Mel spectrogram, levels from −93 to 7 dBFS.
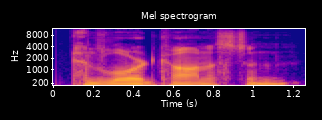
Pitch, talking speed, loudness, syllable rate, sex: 110 Hz, 140 wpm, -17 LUFS, 4.9 syllables/s, male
